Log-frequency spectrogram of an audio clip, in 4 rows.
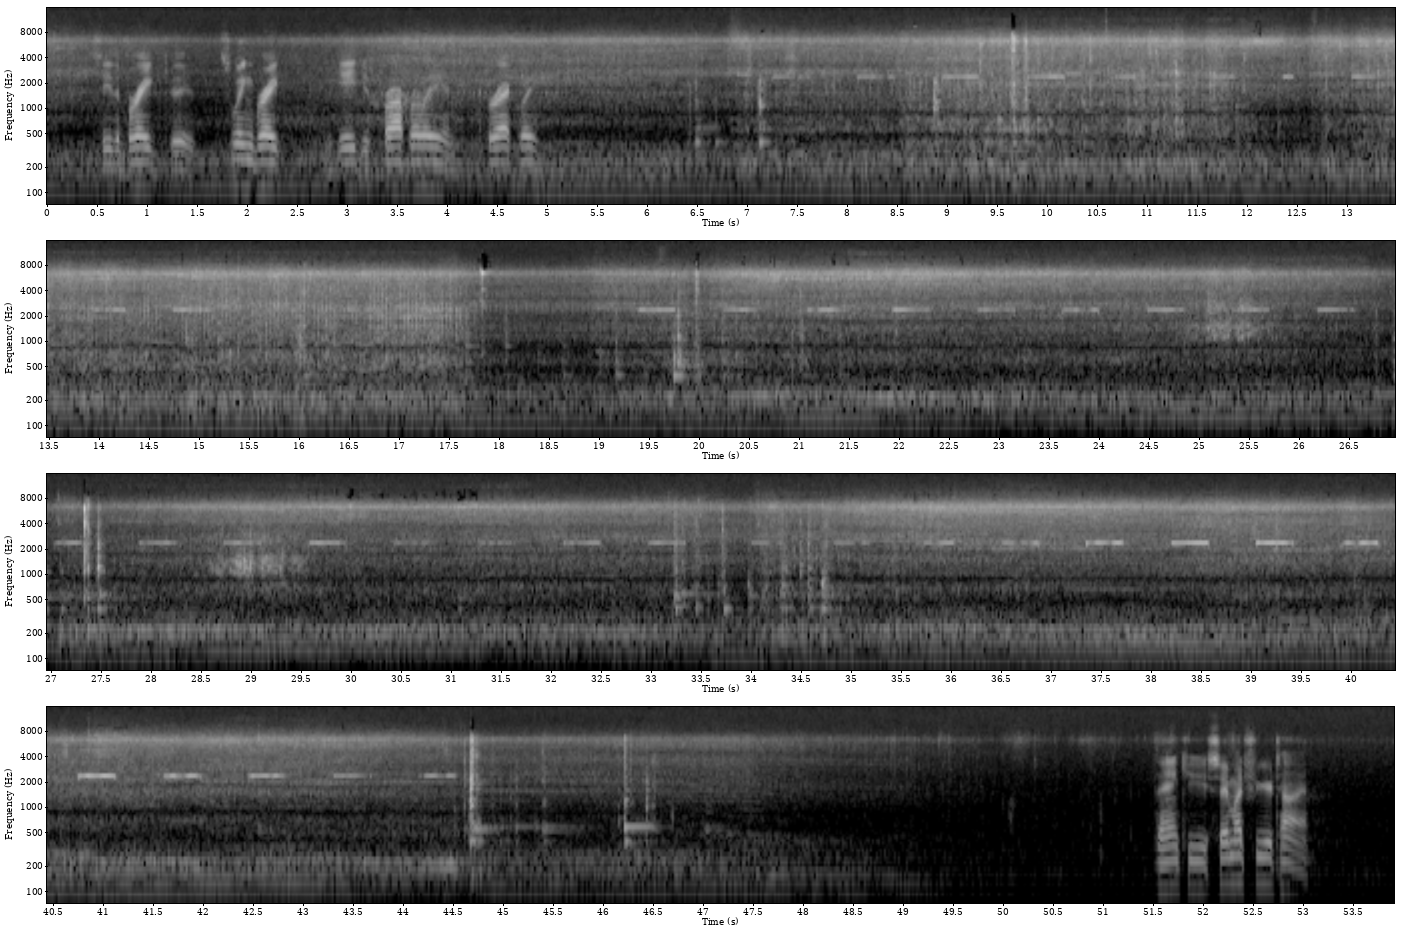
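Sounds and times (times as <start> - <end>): excavator diesel engine running: 0.0 - 49.4
pulsed warning beep: 19.4 - 33.3, 35.7 - 43.6.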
